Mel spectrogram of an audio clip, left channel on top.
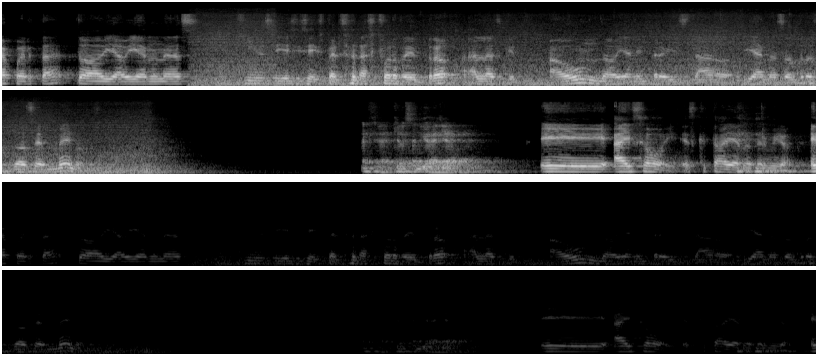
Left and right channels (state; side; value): quieter; right; 37.9 dB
